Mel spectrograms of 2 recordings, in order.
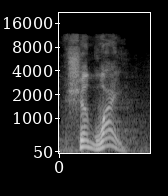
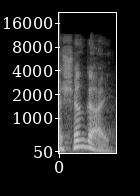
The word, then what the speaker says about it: Xangai: Pequim e Xangai, Xanguai. Não, acho que é Xangai. Xanguai não é não.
